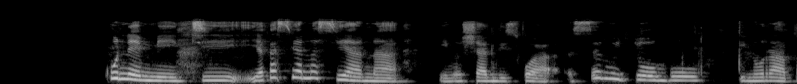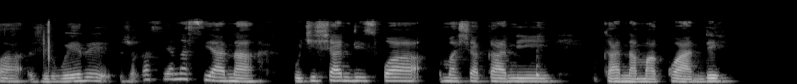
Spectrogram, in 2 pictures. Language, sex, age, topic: Ndau, female, 25-35, health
